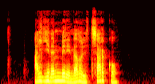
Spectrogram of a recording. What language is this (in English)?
Spanish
